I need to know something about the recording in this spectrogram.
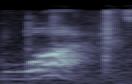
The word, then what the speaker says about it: what: The E at the end is silent, but so is the H. Just like what? right. W-H-A-T.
